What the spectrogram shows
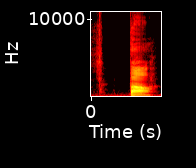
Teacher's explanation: जैसे let's suppose I have to से, जैसे मुझे बोलना है ता, ता जो अरबिक जो ता होता है, तो ता बोलने के लिए माई tip of the tongue should touch the back of my incisors, ये पीछे वाली इंसाइजर्स को टच करेगी तो तब ये वर्ड प्रोनाउंस होगा।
